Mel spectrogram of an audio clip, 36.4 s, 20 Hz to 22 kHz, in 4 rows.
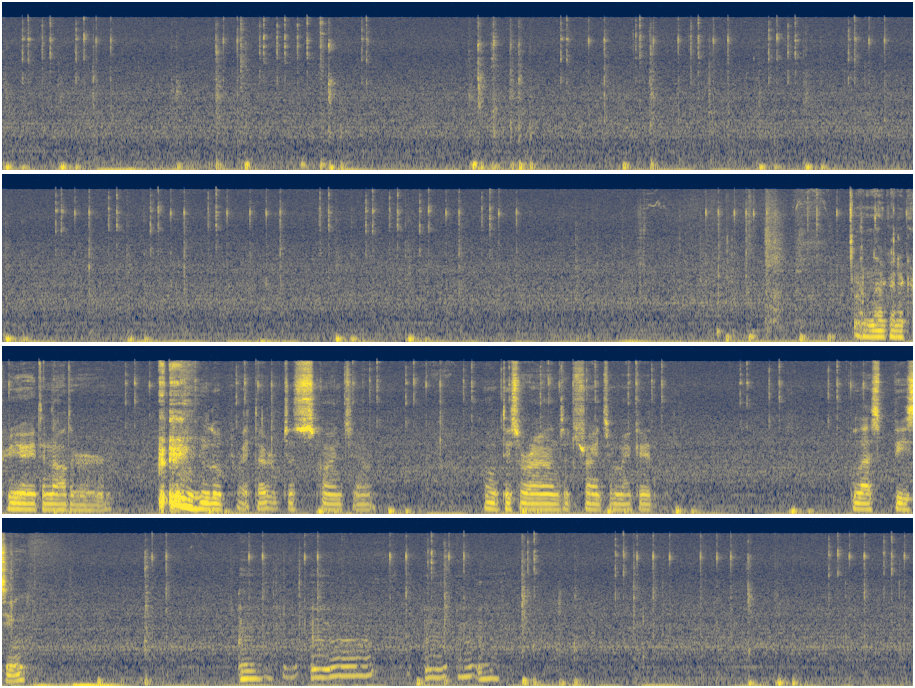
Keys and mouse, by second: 0.0 g, 0.5 g, 0.9-2.2 drag, 3.2 x, 3.7 click, 4.7 ctrl+z, 5.1 x, 6.3 click, 7.2 click, 7.5 g, 8.0 g, 8.6-9.8 drag, 9.1 g, 10.1-11.3 drag, 10.3 g, 12.4 g, 13.1 g, 17.1-18.2 right drag, 18.7 g, 20.2 g, 21.3 g, 22.0 g, 22.4 click, 23.4 g, 24.2 g, 24.9 g, 25.9 right click, 26.7 right click, 31.8 right click, 32.5 e, 32.9 s, 34.0 middle click, 35.0 g, 36.3 click.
